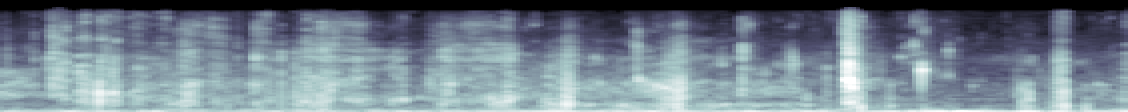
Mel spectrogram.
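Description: Close-miked chewing of a whole pani puri: the crisp fried shell crunches and crackles wetly as it is bitten and chewed, with one sharp crack about three seconds in.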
